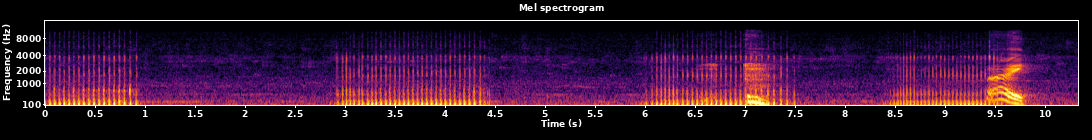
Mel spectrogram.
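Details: Watson snoring moderately in his favorite spot, about a third as loud as in deep sleep: loud, rough, buzzing snores on each breath roughly every three seconds, a few squeaky whistles near the end; snoring.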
